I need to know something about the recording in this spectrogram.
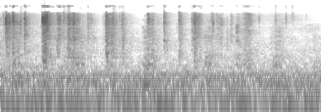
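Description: Crumpled aluminium foil crinkling as fingers pick air-fried tater tots off it: a quick run of irregular crackles and small clicks, strongest in the first half second and thinning out after.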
